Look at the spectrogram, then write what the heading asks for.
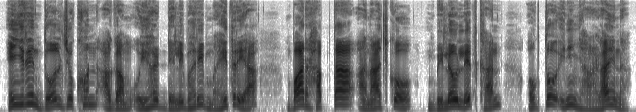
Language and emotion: Santali, surprised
